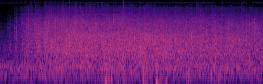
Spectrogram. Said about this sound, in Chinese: 大家的掌声说明问题了啊！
